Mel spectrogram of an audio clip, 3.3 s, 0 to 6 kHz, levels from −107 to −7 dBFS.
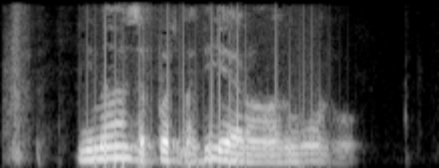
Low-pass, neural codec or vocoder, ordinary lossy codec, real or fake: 5.4 kHz; none; AAC, 32 kbps; real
